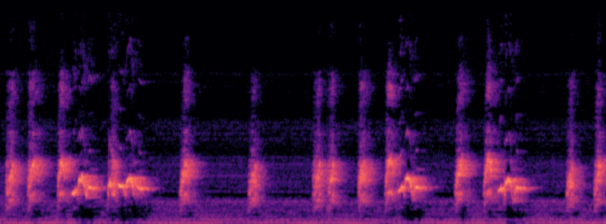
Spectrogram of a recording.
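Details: Sooty-headed bulbul singing hard against rivals: paired and single chirps spaced irregularly, with three or four slurred, gurgling warbled phrases mixed in; constant low electrical hum in the background.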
